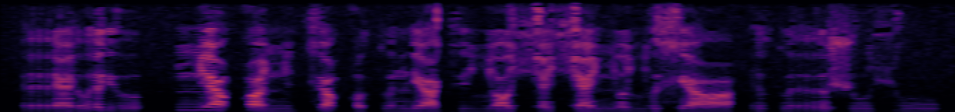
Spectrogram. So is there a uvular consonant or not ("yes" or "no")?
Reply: yes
